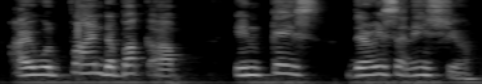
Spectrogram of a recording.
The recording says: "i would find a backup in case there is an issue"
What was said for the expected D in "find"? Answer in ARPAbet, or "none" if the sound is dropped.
D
